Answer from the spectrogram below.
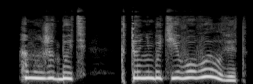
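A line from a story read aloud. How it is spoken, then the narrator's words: Timid suggestion. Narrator (Russian): робко предположила Варя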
